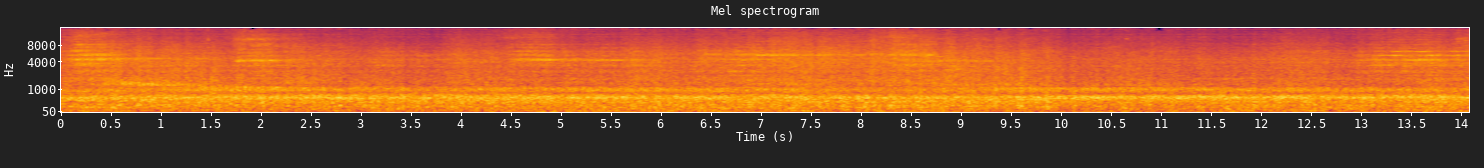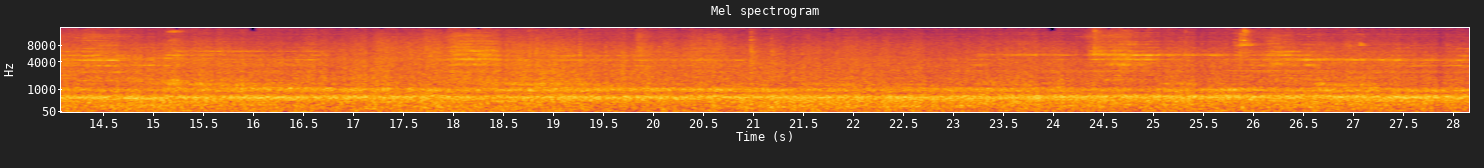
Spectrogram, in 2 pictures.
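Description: Freight train of loaded tank cars rolling steadily past, a continuous rumble of steel wheels on the rails. Brief thin high-pitched wheel squeals come and go several times over it.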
